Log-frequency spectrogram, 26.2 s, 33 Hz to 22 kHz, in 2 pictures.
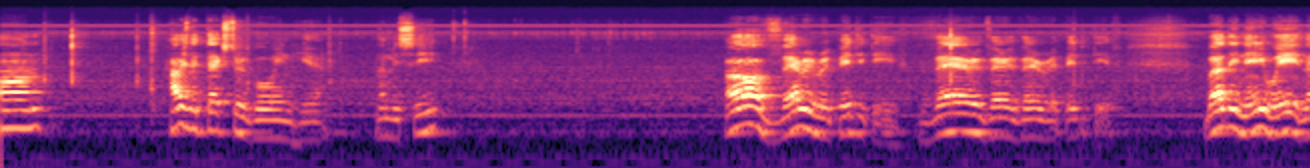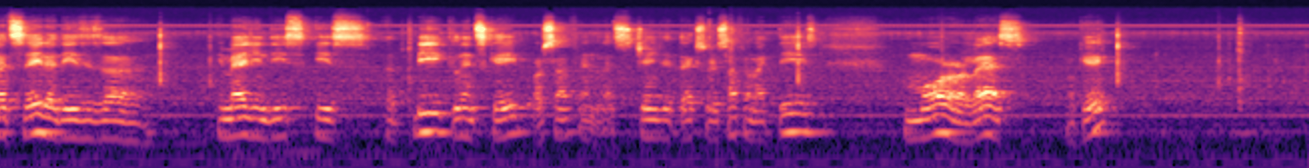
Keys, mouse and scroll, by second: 0.7 shift+middle click, 2.4 Tab, 3.3 z, 9.6-10.7 middle drag, 14.8 middle click, 16.9-20.2 shift+drag, 21.1-22.5 middle drag, 24.4 shift+middle click.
